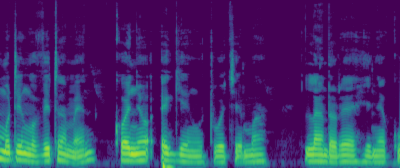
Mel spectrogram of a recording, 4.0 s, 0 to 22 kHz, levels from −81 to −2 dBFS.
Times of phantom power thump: 1.64-1.79

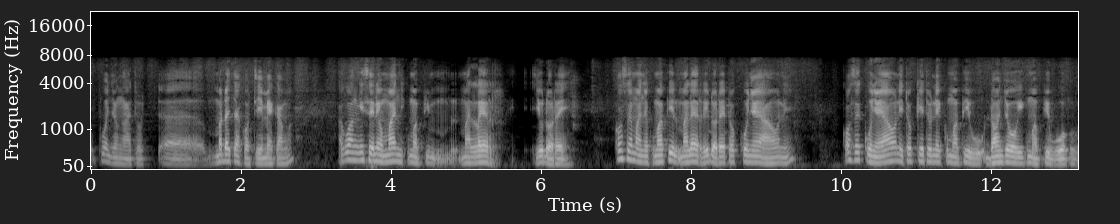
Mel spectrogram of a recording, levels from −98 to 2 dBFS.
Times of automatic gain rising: 0.12-4.77

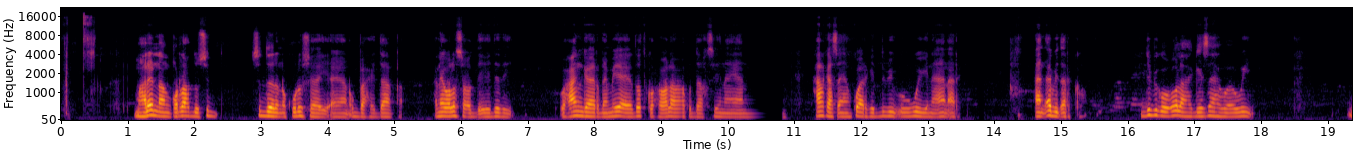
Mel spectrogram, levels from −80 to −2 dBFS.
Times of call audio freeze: 10.30-10.83

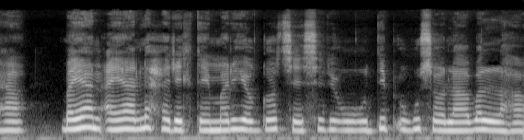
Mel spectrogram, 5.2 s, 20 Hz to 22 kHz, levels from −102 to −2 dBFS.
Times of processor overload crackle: none

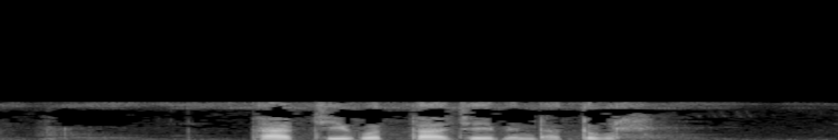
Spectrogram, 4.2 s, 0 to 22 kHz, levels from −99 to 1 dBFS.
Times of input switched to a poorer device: none

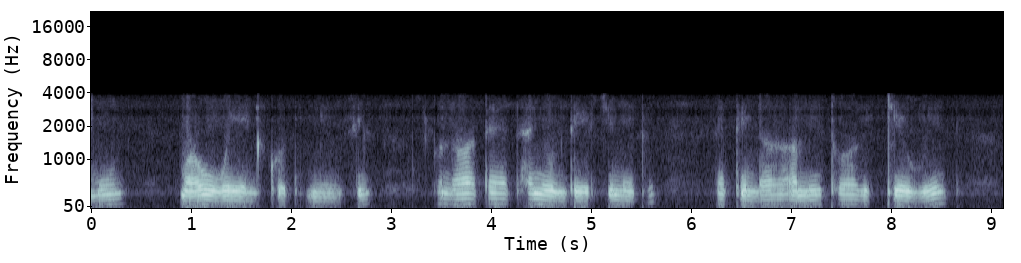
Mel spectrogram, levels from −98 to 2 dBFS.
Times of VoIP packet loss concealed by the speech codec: none

